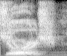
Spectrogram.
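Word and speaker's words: Jeorg: Yes, it is pronounced George. It's spelled J-E-O-R-G, which is like a misspelled Jorge, because I think Jorge would be J-O-R-E-G or something.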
